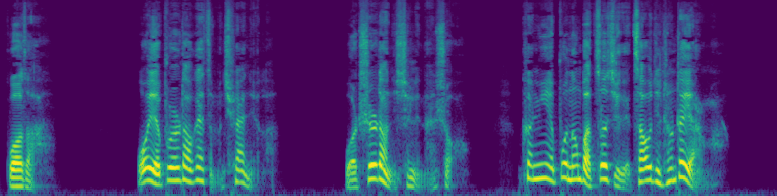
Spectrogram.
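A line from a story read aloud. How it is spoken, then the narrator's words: Sighing. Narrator (Chinese): 我叹了口气 说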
